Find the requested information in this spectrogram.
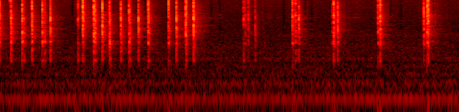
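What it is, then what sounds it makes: Plastic water bottle tapped with nails. Long nails tap a blue plastic sports water bottle with a black cap, making sharp, bright clicks with almost no ring. A quick flurry of taps slows into a few widely spaced ones, over a steady low hum.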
